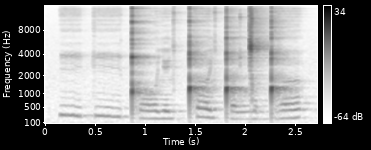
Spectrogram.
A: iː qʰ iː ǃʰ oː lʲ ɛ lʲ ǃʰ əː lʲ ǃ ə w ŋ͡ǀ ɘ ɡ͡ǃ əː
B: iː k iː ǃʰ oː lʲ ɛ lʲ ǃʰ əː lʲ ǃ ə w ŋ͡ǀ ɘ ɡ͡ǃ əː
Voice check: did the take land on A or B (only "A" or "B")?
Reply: B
